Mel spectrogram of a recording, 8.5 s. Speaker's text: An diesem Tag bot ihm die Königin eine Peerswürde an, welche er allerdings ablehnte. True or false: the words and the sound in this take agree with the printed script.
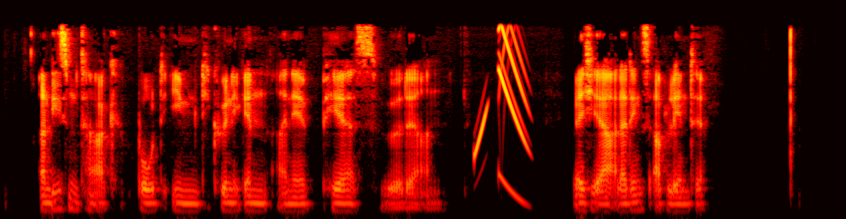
false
